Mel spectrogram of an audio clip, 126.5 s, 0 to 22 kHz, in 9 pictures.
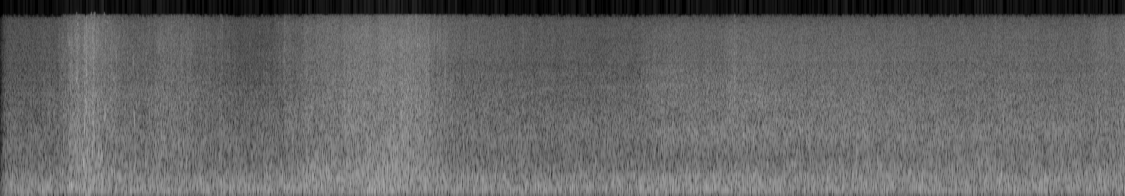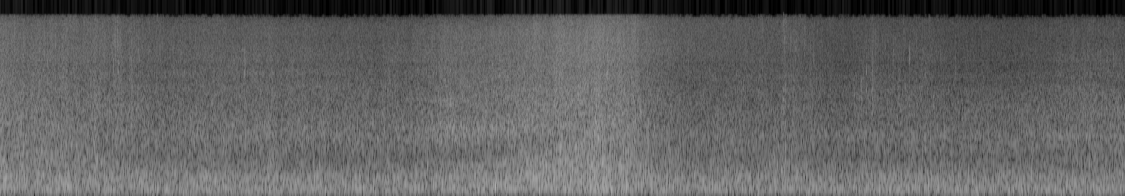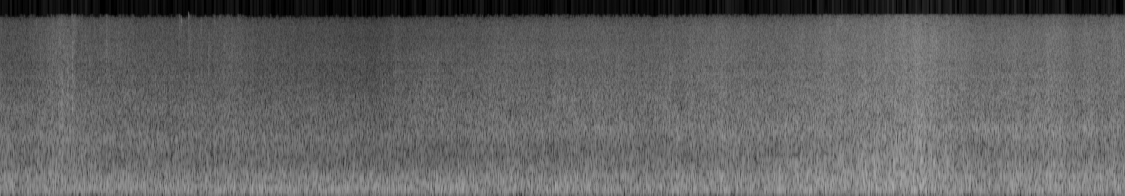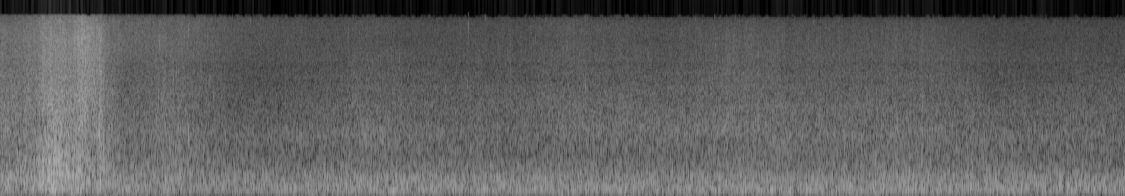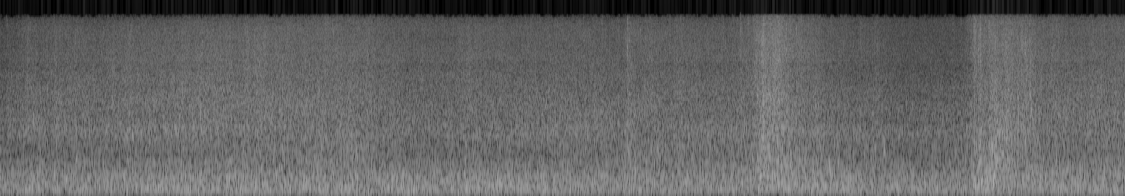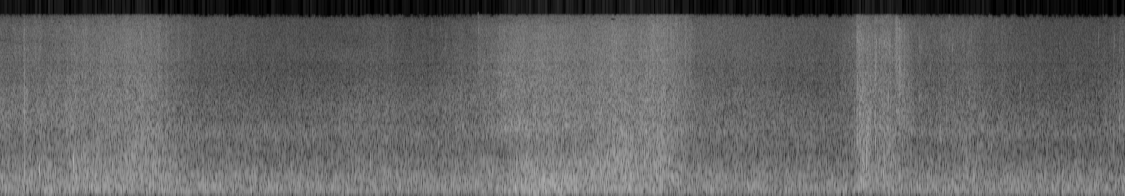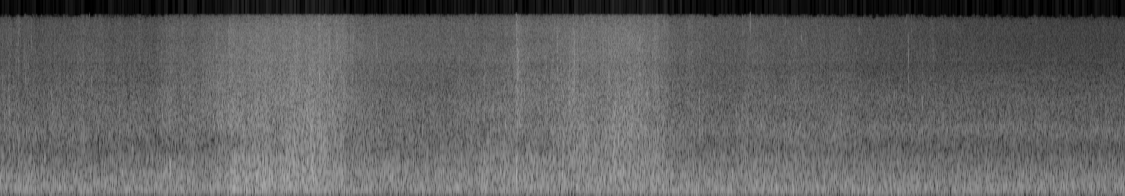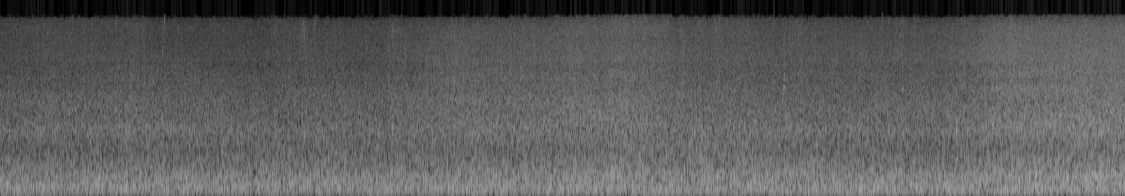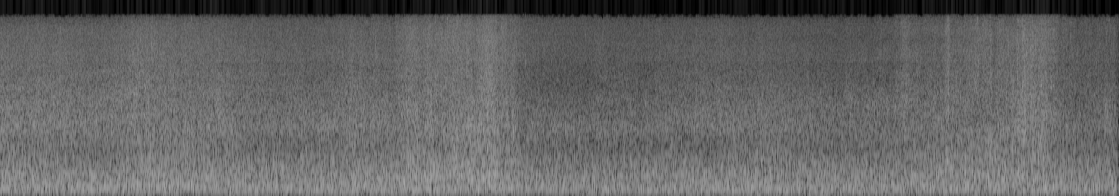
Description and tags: Ruby Beach on the Pacific Ocean, Olympic National Park, 20 August 2005, 8:10pm, standing on a rock 10ft into the water, 150yards from the woods, waves crashing on the rock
